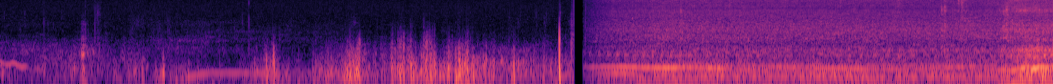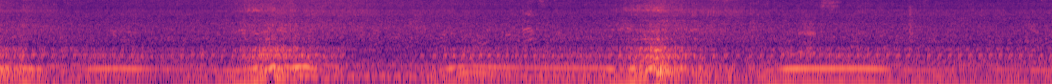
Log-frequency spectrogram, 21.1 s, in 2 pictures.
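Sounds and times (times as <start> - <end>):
car engine revving: 5.8 - 21.0.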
